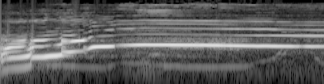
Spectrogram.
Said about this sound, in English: You push through overgrown vines and shrubs. You hear another howl.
